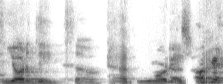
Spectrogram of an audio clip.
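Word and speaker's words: Yordy: You pronounce it 6 Flags. No, it's Kind of you, funny. you had it. It's Jordi.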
